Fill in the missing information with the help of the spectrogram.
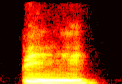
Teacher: P vai encontrar ali o os lábios fechados para produzir essa explosão e o som de P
